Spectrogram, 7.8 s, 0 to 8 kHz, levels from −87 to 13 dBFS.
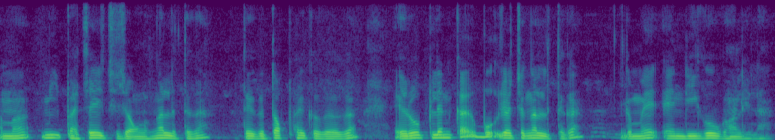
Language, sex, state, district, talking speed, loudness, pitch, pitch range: Wancho, male, Arunachal Pradesh, Longding, 170 wpm, -16 LUFS, 135 Hz, 125-150 Hz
